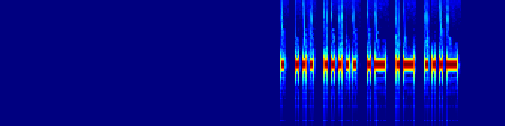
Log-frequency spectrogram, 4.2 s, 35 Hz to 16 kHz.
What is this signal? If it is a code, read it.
Morse code, heard as a keyed tone, about 40 wpm, 700 Hz. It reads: ES5AAV
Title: DXCC-100 Call Signs - 6 Characters - Repeated 3x - 40wpm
